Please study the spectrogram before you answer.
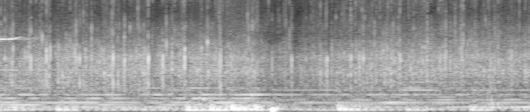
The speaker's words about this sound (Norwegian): Skal vi gå inn i en, eh, skal vi gi en klapp til de to som responderte? Så flott.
